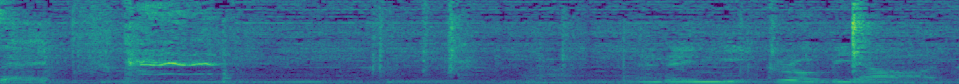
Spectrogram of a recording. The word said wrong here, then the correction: microbead: A microbead.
